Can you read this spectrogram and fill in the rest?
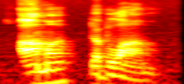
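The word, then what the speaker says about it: Ama Dablam: Ama Dublam.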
